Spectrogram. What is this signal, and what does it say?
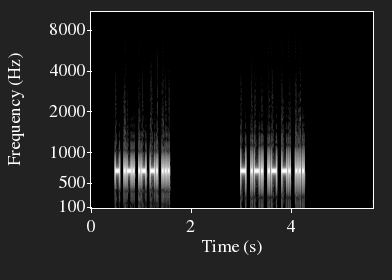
Morse code, heard as a keyed tone, about 44 wpm, 700 Hz. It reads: TRANS TRANS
